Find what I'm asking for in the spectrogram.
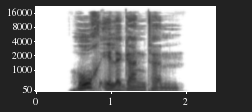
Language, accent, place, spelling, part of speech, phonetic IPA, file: German, Germany, Berlin, hochelegantem, adjective, [ˈhoːxʔeleˌɡantəm], De-hochelegantem.ogg
- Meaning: strong dative masculine/neuter singular of hochelegant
